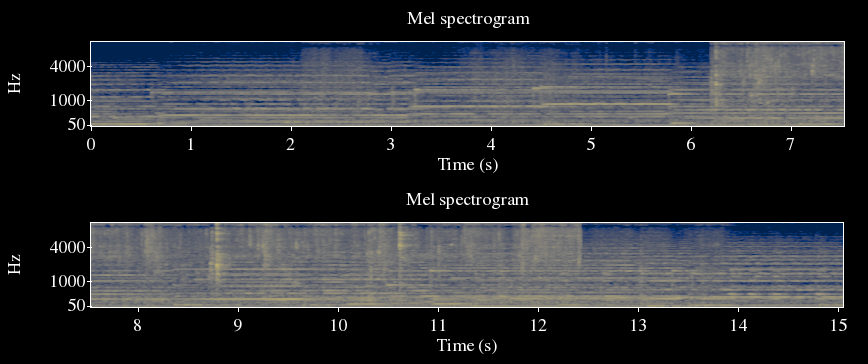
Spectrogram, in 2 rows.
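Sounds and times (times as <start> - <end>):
water running from tap: 6.2 - 12.4.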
